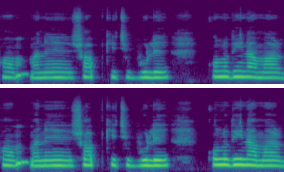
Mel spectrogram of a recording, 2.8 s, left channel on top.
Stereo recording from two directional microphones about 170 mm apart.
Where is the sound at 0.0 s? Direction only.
10° right (ahead or behind).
